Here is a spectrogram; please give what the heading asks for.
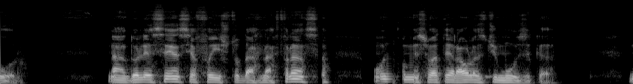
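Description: From 2.77 s to 4.15 s the speech breaks into a run of repeated packet loss with a robotic sound. Around ten short holes arrive in quick succession, the longest about 57 ms. Each is patched by stretching the preceding sound forward, so roughly a quarter of that stretch is synthetic fill. Because each gap follows the last so closely, the fill keeps recurring, giving a choppy, robotic texture with fragments missing throughout that span.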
